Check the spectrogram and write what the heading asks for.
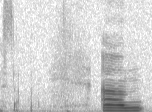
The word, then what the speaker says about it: Salva: the story of Salva and, how do you pronounce that, Joe? Salva? Is it Salva? Yes. Yes, okay, Salva.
